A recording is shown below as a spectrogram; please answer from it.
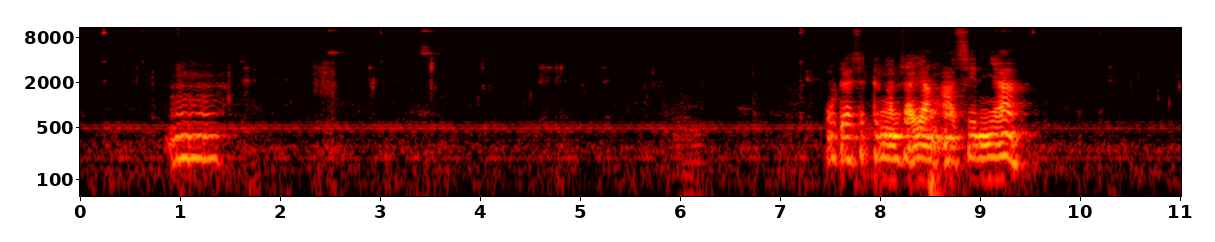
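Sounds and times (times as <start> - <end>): chewing fish: 0.2 - 7.4, 9.6 - 11.0.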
